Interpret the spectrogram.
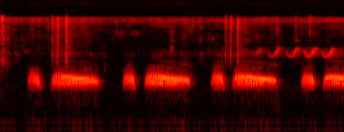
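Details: Spotted dove in thổ sấm style, calling to provoke other birds. Continuous hollow coos alternate short and long. A thin, wavering higher twitter from another bird runs in the background midway.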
